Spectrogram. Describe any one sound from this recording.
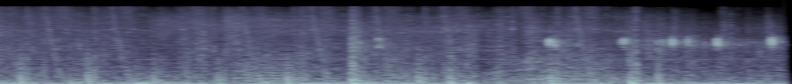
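A gun fires in short, sharp bursts.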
